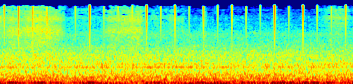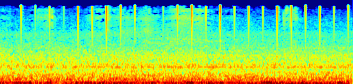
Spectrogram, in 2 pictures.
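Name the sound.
rush hour traffic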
